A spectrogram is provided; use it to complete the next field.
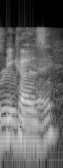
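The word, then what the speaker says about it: RWBY: It took me a while to actually pronounce it's this Ruby, because of the fact there's a W instead of a U.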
